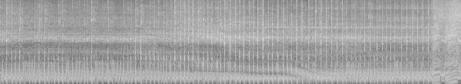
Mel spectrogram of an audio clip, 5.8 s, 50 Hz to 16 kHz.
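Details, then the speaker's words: Vevor 20-inch gas chainsaw, freshly started with choke off, cutting a 4x4 and going through like nothing: strong steady two-stroke buzz holding pitch, no bogging or misfire, then a clean rev-out; normal cutting under load. "Tell you what, I'm impressed so far. I know that was just one cut. It's going through there like nothing."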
